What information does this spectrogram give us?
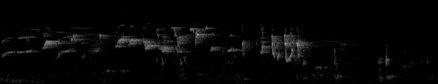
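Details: Young Timbrado canary hatched this year, recorded 14 June 2023, giving a brief burst of bright warbling notes and rolled trills that fades into quiet after three seconds.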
